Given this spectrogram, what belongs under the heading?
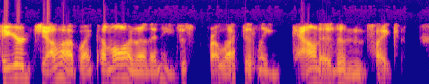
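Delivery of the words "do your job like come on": loud, furious, angry screaming. Retelling a wrestler screaming at the referee to count: imitating Orton screaming. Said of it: "That's what Orton was screaming at".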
